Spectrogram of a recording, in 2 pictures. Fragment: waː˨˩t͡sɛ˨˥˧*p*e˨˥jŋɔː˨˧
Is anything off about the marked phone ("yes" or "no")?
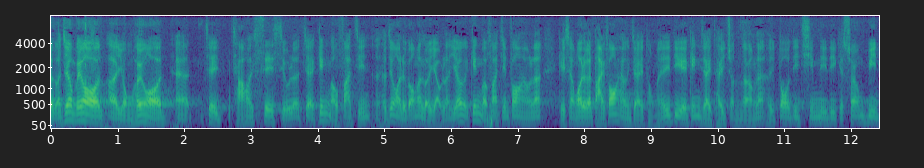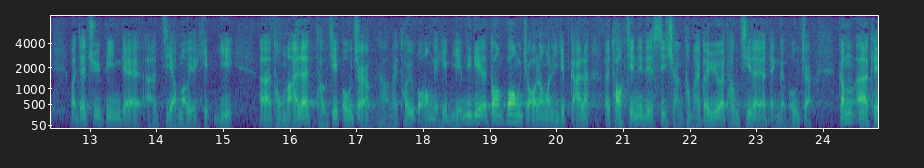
no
